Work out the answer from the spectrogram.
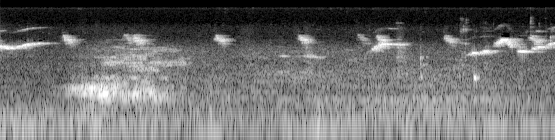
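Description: Small birds chirping: a run of short high chirps, about two a second, mixed with a few rising whistled notes that grow busier near the end. A brief soft rustle about a second in.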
